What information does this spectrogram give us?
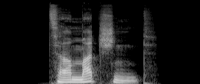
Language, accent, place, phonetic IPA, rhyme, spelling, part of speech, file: German, Germany, Berlin, [t͡sɛɐ̯ˈmat͡ʃn̩t], -at͡ʃn̩t, zermatschend, verb, De-zermatschend.ogg
- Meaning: present participle of zermatschen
